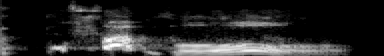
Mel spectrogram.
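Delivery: very slow, dragged "por favor"; teacher pleading with Maria Luísa, drawn out slowly; drawn-out plea. Acted. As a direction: beg with mock exasperation.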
